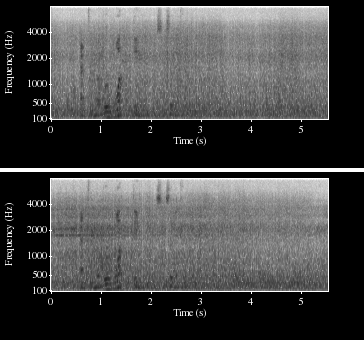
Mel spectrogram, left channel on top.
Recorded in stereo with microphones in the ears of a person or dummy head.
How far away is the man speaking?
About 1.9 m.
